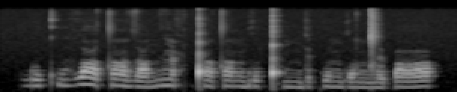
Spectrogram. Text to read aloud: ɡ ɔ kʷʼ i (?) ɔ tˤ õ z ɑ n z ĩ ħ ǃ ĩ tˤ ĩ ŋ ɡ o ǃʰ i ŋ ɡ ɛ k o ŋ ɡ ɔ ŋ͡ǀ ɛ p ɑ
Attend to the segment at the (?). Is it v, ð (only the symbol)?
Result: v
